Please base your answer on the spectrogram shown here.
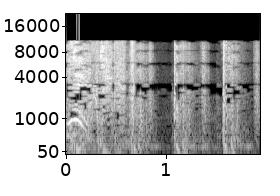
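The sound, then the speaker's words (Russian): A character does a tactical roll in a video game firefight, heard as a few dull thuds and scuffs spread through the moment. No voices are present. “Тактический перекат!”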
